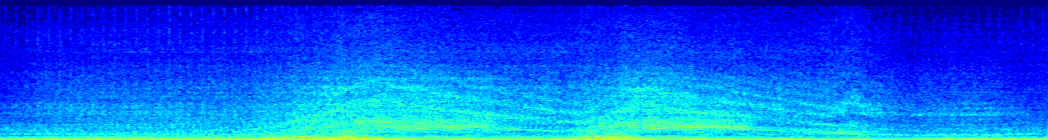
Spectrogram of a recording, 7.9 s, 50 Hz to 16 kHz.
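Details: Nissan Z V6, first start after work, AIV and EGR apparently deleted: idle climbs smoothly on two quick throttle blips and settles back evenly, no misses or knocks; slight noisy lifter noted but not concerning, healthy.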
